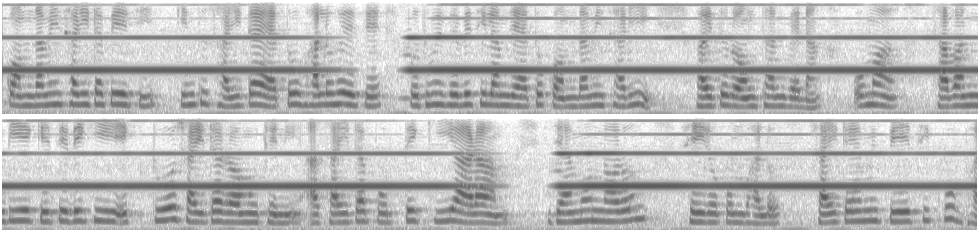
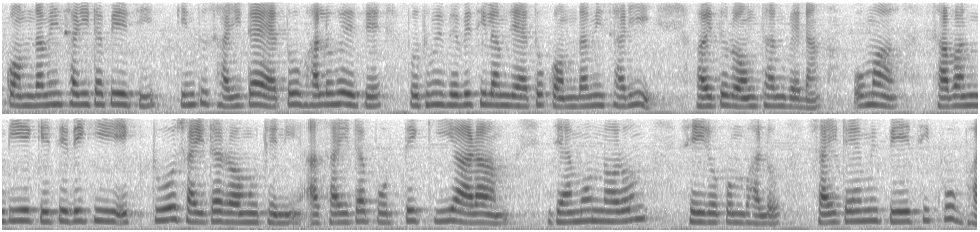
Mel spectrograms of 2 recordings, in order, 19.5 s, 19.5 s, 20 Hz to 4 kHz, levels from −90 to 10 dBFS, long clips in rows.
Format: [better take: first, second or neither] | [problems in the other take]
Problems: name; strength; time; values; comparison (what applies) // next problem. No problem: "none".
second | background sound (Wind instrument, woodwind instrument); 5 dB above the speech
